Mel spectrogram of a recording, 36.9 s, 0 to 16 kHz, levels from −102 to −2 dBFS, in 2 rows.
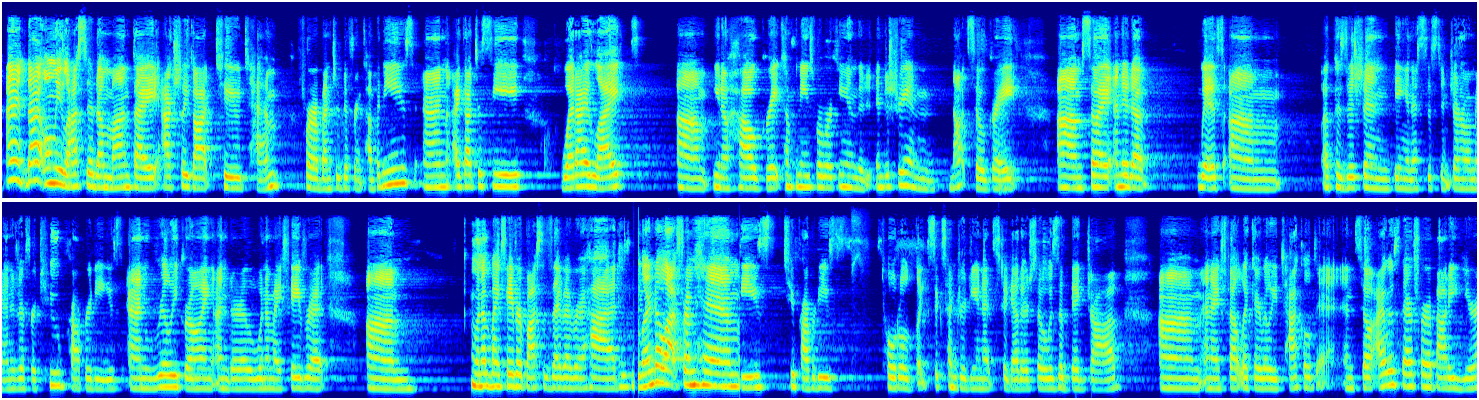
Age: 10-29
